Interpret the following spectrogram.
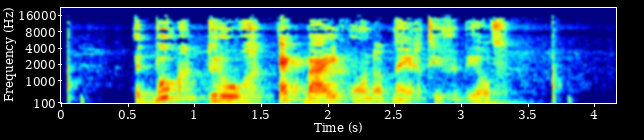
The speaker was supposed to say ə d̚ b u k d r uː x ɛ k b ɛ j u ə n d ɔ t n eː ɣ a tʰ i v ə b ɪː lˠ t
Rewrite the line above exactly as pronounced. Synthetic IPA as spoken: ə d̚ b u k d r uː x ɛ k b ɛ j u ə n d ɔ t n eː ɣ a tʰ i v ə b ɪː lˠ t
